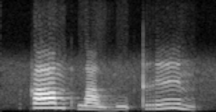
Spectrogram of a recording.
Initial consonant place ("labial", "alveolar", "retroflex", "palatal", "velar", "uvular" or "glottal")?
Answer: velar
